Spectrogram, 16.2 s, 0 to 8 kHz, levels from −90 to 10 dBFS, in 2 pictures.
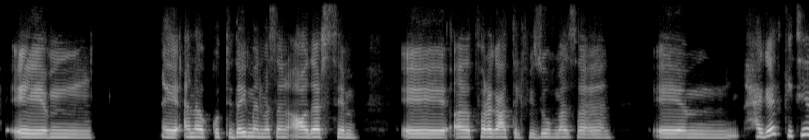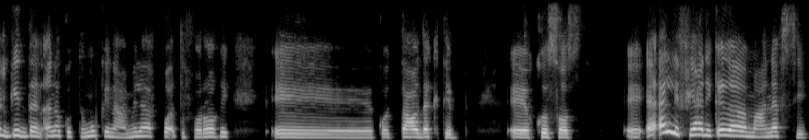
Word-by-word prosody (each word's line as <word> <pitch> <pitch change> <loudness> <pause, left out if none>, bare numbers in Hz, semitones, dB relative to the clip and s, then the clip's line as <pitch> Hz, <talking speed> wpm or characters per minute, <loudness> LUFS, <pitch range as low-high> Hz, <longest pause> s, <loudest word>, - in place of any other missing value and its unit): آمم، 190 -2 +1 0.8
آآ 195 -1 +4
أنا 210 0 +3
كنت 205 +1 -6
دايمًا 220 +1 +3
مثلًا 205 0 -3
أقعُد 205 +1 +3
أرسم، 205 -3 +2 0.5
آآ، 195 -1 +3
أتفرّج 200 +2 +2
على 200 -1 +4
التلفزيون 200 0 -7
مثلًا، 190 -1 -5 0.5
آمم 185 -2 0
حاجات 280 +11 +2
كتير 310 +1 -2
جدًا 260 -1 0
أنا 265 +2 -1
كنت 235 -4 -8
ممكن 245 0 -2
أعملها 230 +5 -3
في 235 - -20
وقت 230 -2 -2
فراغي، 220 +3 -1 0.4
آآ 185 -2 -3
كنت 195 -1 -7
أقعُد 210 0 +3
أكتب 205 -4 -2 0.5
آآ 195 0 +4
قصص 195 -1 0 0.5
آآ، - - -3
أألّف 430 -6 +5
يعني 325 -2 +5
كده 285 -3 +5
مع 225 -2 -3
نفْسي، 235 -6 -4
205 Hz, 135 wpm, -20 LUFS, 190-230 Hz, 0.8 s, أألّف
